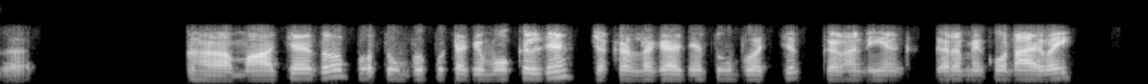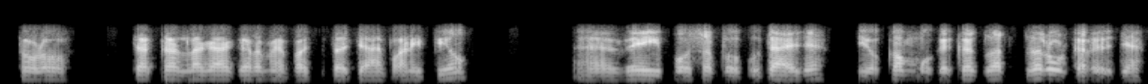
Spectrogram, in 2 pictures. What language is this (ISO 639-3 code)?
snd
